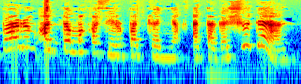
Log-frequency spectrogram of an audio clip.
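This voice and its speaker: A woman playing an ambitious, stubborn young village woman in a radio drama, with an Ilocano accent and an insistent, husky delivery. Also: high voice, big pitch swings, moderate pace, pushed and bright, full character voice. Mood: determined.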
